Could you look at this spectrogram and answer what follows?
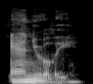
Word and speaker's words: annually: It's like you're just saying that letter U. And the third syllable has that schwa, andu, ali. Annually.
